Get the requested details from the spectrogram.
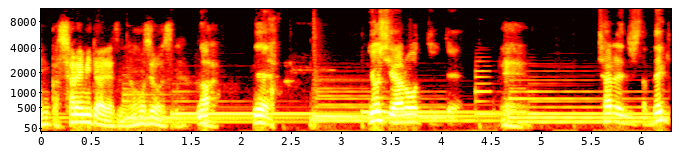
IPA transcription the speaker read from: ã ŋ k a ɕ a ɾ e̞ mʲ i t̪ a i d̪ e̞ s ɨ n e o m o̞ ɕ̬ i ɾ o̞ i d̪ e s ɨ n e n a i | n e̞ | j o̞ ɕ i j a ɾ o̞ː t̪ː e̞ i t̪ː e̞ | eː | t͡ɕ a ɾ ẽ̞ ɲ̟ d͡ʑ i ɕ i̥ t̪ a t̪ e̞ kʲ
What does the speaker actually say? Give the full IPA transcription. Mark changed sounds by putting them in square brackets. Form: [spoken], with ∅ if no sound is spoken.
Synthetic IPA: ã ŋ k a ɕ a ɾ e̞ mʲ i t̪ a i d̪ e̞ s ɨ n e o m o̞ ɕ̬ i ɾ o̞ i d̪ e s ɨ n e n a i | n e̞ | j o̞ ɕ i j a ɾ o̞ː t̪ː e̞ i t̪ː e̞ | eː | t͡ɕ a ɾ ẽ̞ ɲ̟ d͡ʑ i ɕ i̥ t̪ a [d̪] e̞ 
